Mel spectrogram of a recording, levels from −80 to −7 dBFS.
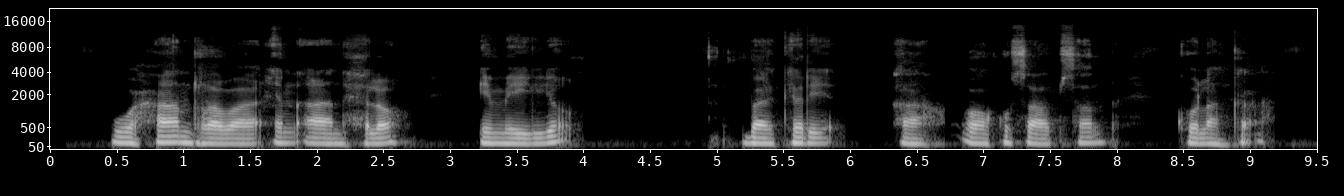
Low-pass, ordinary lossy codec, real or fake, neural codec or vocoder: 14.4 kHz; none; fake; codec, 44.1 kHz, 7.8 kbps, DAC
